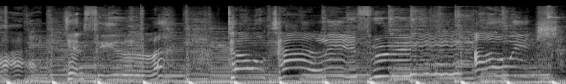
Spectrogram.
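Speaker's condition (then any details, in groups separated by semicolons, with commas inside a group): No condition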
